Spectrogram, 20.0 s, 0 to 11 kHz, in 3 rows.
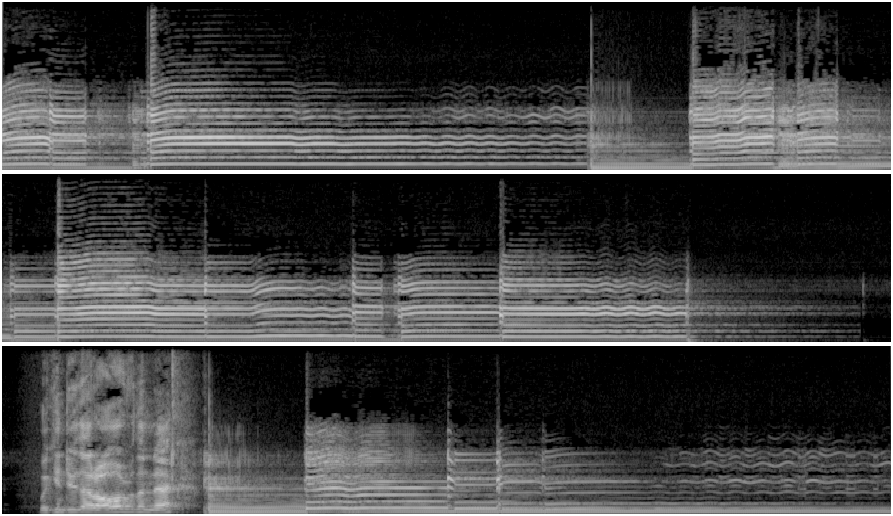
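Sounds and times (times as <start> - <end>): electric slide guitar melody: 0.0 - 13.0, 14.8 - 20.0.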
